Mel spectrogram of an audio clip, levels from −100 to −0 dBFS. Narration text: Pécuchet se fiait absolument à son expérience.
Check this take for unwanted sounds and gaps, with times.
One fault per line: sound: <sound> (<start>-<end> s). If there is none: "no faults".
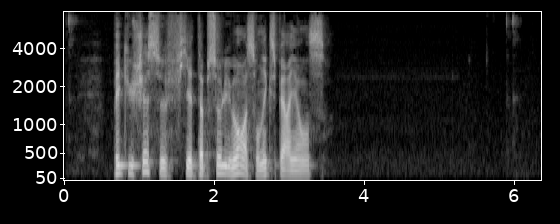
no faults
